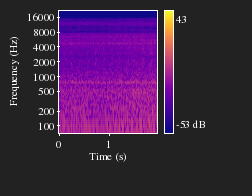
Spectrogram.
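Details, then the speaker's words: 1964 Chevrolet Impala inline six, after sitting since 1995, warming up before oil change: steady, even idle with a fine regular tick, no stumble or sticking valves; carb rebuild probably needed; normal idle. "probably will need a carb rebuild anyway pretty damn good sounds really good actually"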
